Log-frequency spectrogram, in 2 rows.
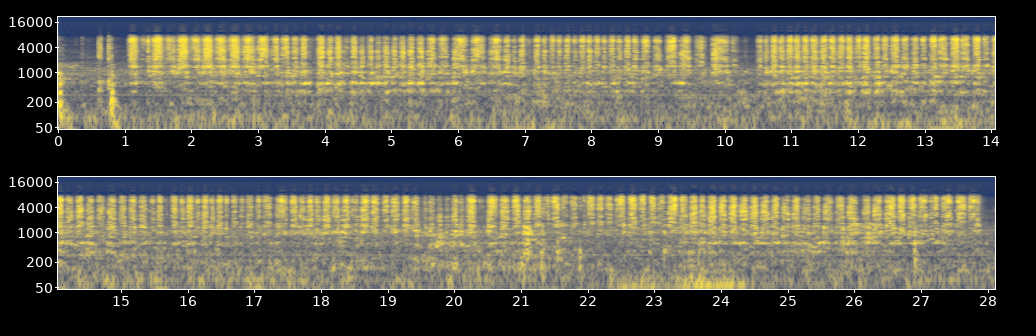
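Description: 220-grit sandpaper rubbed by hand in quick, light back-and-forth strokes over dried wall spackle filled into a foam model-airplane wing, knocking down the high spots. It pauses briefly twice.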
